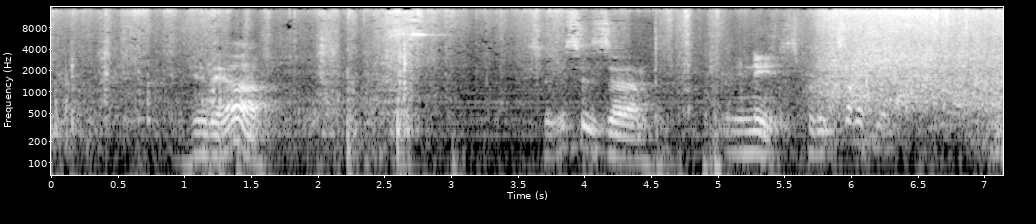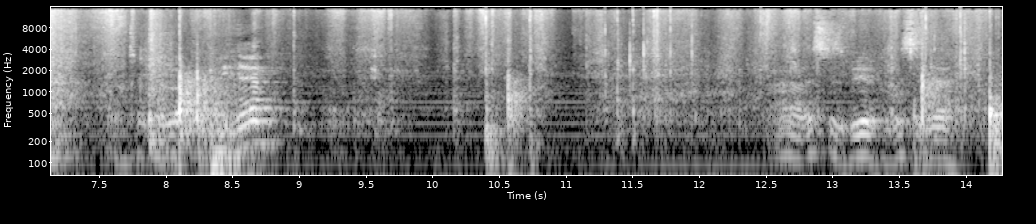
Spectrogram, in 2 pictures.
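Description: Cardboard boxes scrape and thump as they are handled.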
